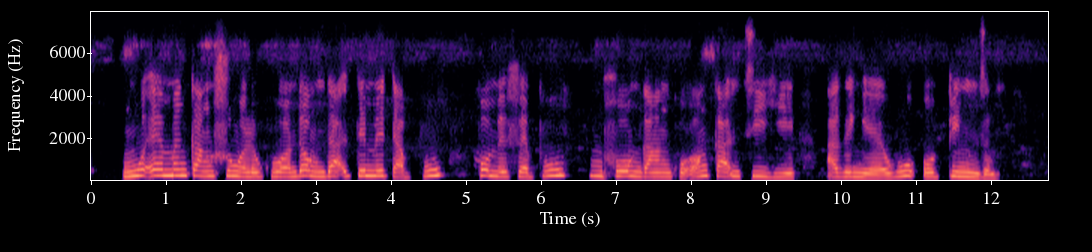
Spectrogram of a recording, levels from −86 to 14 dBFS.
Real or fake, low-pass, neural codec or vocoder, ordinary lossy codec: real; 7.2 kHz; none; Opus, 24 kbps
